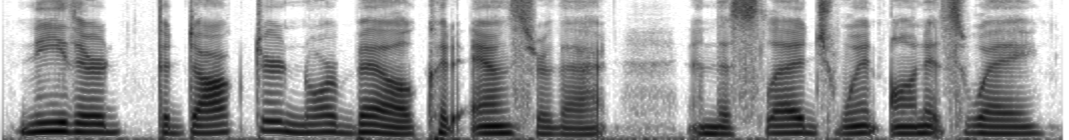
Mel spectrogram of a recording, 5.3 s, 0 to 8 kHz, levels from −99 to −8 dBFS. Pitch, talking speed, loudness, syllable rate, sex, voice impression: 160 Hz, 170 wpm, -18 LUFS, 4.3 syllables/s, female, feminine, gender-neutral, adult-like, slightly thin, tensed, slightly powerful, slightly dark, hard, very clear, fluent, very cool, very intellectual, refreshing, very sincere, slightly calm, very friendly, very reassuring, very unique, very elegant, wild, sweet, lively, slightly kind, intense, slightly light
